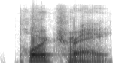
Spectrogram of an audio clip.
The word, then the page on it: portray: American English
